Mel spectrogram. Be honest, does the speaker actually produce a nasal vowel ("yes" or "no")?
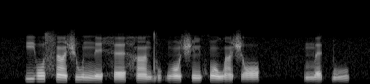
yes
